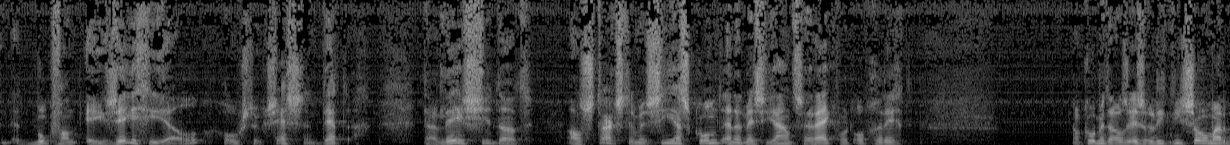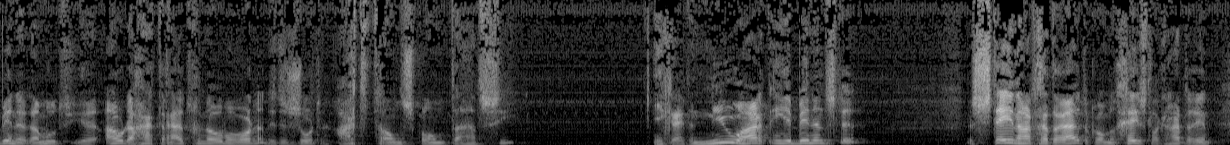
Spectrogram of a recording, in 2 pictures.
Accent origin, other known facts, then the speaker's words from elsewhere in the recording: Limburg, Netherlands; In de eerste plaats, ik ben Limburger, kom daar maar eens om.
